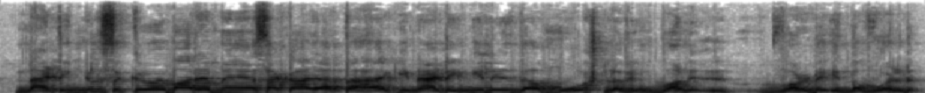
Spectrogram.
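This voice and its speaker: A male teacher from Bihar, India, gives a patient, explanatory vocabulary lesson, spelling words letter by letter and asking the class questions. His voice is high-pitched with a dark tone, and the room is echoey.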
